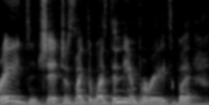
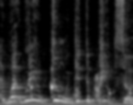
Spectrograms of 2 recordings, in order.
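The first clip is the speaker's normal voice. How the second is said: loud Italian-American caricature; mock Italian-American; 5 semitones higher, 8 dB louder than usual. Host retells an Italian guy's complaint, mock Italian-American. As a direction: ham up an Italian-American accent. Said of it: "Why are you speaking that way?".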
